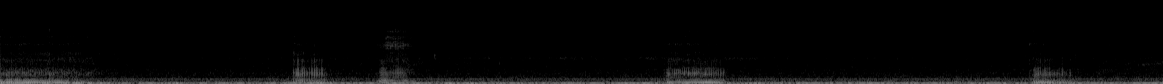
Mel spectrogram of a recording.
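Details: Snoring during sleep, recorded with the SnoreLab app. Low snoring breaths every few seconds over a steady background hum.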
